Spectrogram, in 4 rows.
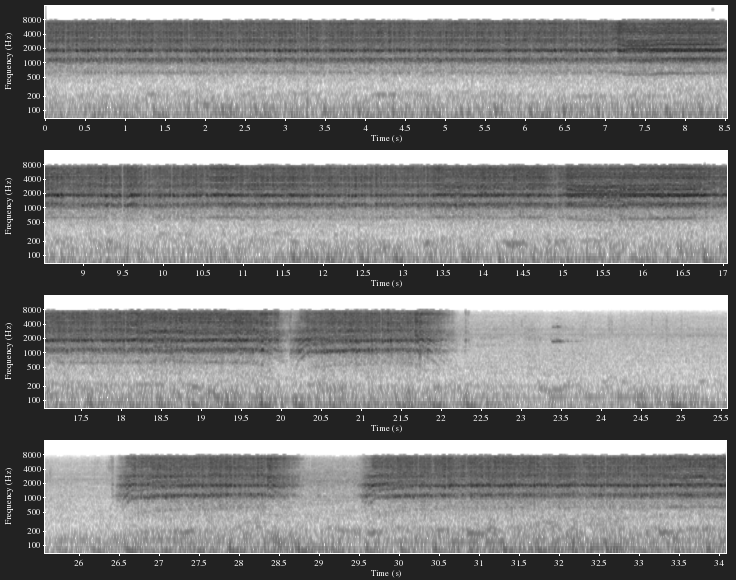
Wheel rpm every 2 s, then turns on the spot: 160, 160, 160, 160, 160, 160, 160, 160, 160, 150, 110, 0, 0, 100, 50, 150, 160.
none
